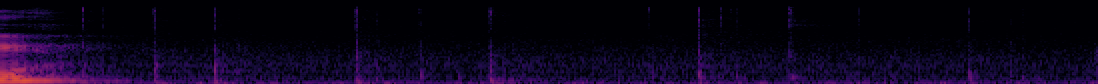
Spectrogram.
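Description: Faint, irregular clicking of computer keyboard keys as a password is typed, about a dozen keystrokes.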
